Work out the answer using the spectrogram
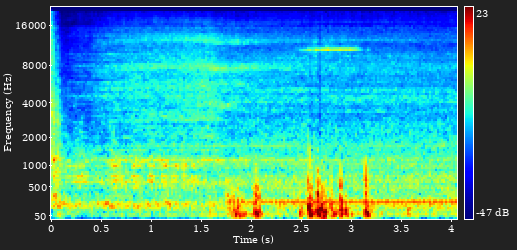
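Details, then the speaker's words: Walk-in cooler scroll compressor that would not start, running again after its wires were swapped and restored: 14 A inrush, about 10 A running, suction pressure low. Steady hum with some clunks; something possibly lost inside. "running so we had 14 amps on startup drawing ten amps right now"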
